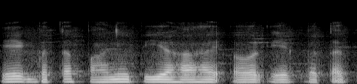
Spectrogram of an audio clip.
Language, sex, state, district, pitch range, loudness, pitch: Hindi, male, Uttar Pradesh, Lucknow, 110-120 Hz, -18 LUFS, 115 Hz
